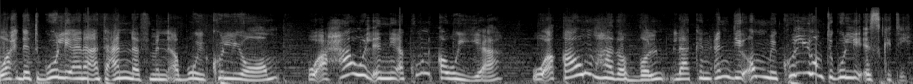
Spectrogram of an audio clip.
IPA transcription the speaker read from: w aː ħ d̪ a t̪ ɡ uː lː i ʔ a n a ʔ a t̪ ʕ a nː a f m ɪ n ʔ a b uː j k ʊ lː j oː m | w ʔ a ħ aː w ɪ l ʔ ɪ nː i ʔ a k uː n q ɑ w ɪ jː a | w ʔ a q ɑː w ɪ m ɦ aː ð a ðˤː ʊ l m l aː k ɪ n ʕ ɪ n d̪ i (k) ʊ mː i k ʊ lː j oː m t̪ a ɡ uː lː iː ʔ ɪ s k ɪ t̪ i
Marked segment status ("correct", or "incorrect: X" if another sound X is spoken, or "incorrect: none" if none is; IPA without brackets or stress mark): incorrect: ʔ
